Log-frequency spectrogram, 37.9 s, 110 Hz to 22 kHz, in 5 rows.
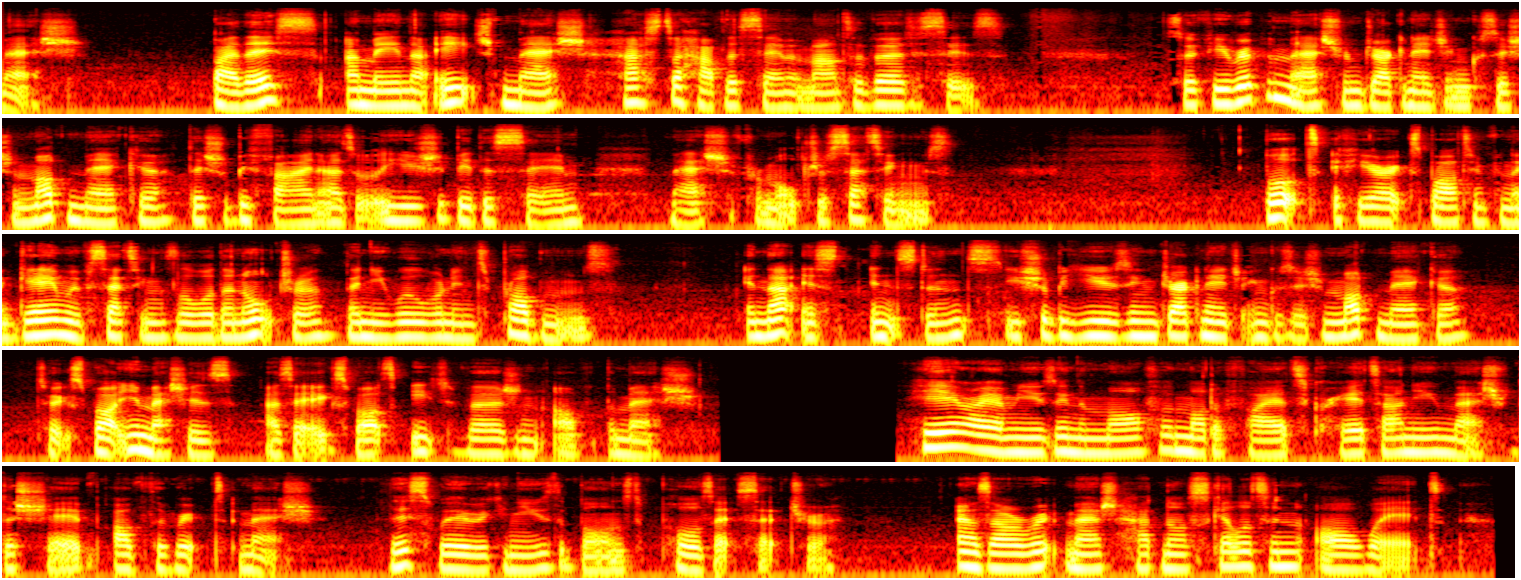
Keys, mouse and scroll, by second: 8.5 KP_1, 8.7 KP_0, 10.4 click, 11.3-12.9 scroll up 1, 13.6-14.7 middle drag, 15.0 click, 17.5 typing, 19.7-25.3 drag, 25.3 KP_1, 25.4 KP_0, 27.2 click, 29.5-30.6 typing, 30.9 Return, 32.4-35.7 drag.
